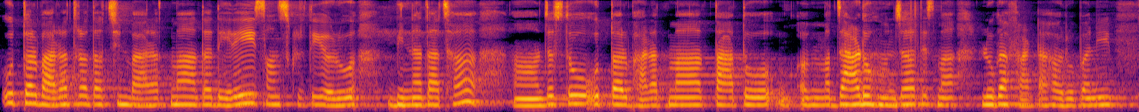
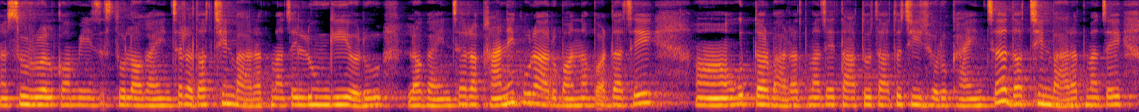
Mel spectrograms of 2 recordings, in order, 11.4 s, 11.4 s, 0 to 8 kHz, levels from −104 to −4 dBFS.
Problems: background sounds at intervals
